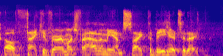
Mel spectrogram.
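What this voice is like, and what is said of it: New York accent. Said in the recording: “You got a funny accent, man. Where are you from? ... New York.”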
